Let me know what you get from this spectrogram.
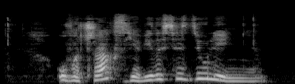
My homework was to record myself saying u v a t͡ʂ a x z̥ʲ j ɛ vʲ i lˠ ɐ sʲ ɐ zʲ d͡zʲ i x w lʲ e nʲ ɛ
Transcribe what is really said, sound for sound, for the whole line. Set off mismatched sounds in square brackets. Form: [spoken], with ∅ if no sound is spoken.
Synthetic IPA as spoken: u v a t͡ʂ a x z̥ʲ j [a] vʲ i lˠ ɐ sʲ ɐ zʲ d͡zʲ i [∅] w lʲ e [nʲː] ɛ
